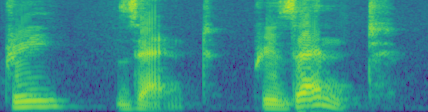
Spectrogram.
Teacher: अगर हम इस प्रेजेंट वर्ड को वर्ब की तरह यूज करेंगे तो जो स्ट्रेस है वो सेकंड सिलेबल पे जाएगा। प्रेजेंट, प्रेजेंट, जेंट पे स्ट्रेस आया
